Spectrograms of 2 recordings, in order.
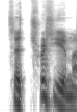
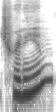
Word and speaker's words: Tritium: What's happened to tritium? I think it's pronounced. Yeah, for some reason, everybody calls it trinium, even though there's an extra T in it.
